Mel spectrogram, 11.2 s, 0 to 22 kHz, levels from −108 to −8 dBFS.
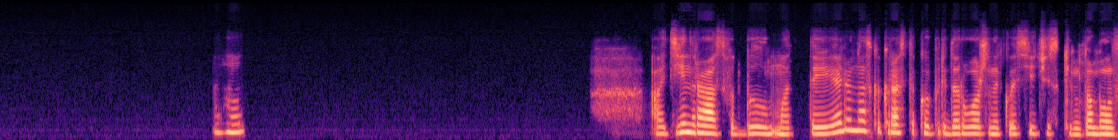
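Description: No technical faults are audible.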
